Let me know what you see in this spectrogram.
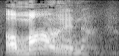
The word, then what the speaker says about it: aman: That word believe from the Hebrew context is pronounced aman, which is where we get our word amen, which means to be firm or sure of.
